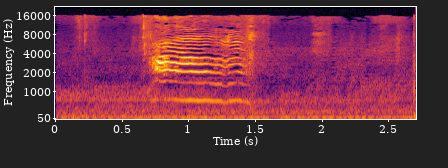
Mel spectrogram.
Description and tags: Content warning
meow cat kitty purring animal feline meowing purr kitten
